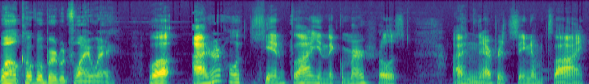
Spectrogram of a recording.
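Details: Post-stroke speech impairment in a male stroke survivor, who attributes his voice to his stroke.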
